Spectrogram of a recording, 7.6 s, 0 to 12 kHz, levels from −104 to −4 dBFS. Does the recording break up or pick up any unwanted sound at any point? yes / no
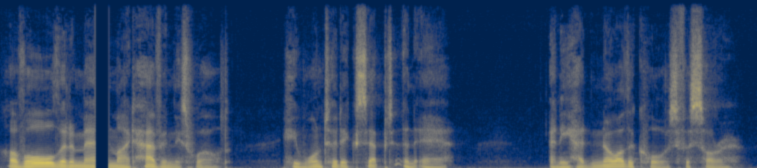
yes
